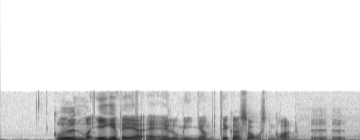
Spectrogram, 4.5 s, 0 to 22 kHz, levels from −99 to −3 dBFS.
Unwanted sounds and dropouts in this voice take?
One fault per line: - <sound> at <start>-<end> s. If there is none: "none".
- laugh at 3.9-4.3 s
